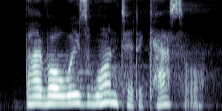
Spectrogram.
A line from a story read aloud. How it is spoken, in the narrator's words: she said sweetly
